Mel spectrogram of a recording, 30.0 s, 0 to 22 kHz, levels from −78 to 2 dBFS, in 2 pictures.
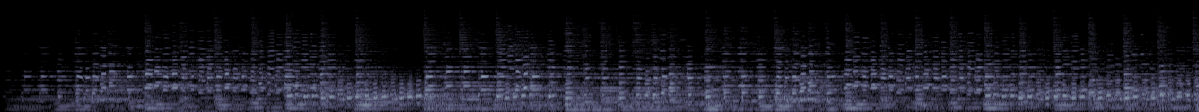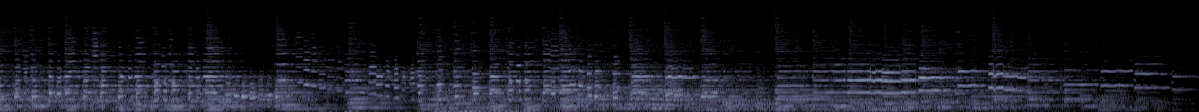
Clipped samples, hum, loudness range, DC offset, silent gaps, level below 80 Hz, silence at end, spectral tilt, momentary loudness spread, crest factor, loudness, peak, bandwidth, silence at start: under 0.1%; none; 2 LU; under 0.1%; none; -58 dBFS; 0.05 s; -4.5 dB/octave; 9 LU; 18 dB; -39 LUFS; -22 dBFS; 18 kHz; 0.1 s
